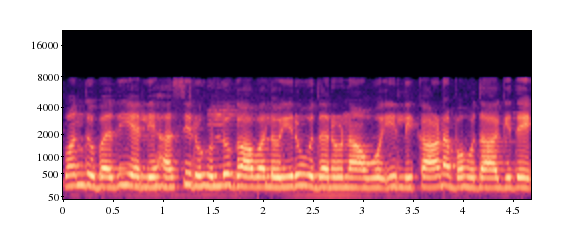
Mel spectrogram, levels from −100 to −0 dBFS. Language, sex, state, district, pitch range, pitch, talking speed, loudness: Kannada, female, Karnataka, Mysore, 205-225 Hz, 210 Hz, 115 wpm, -13 LUFS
